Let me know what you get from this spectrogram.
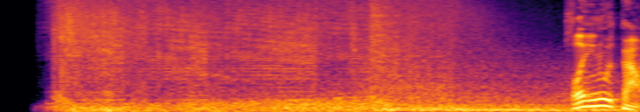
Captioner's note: electricity Buzzing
